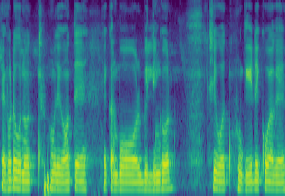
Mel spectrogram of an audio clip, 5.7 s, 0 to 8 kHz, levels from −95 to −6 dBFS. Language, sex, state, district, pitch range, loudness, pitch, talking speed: Chakma, male, Tripura, Dhalai, 115-125 Hz, -18 LUFS, 120 Hz, 125 wpm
